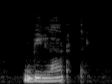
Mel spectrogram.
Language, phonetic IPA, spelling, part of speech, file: Polish, [ˈbʲilart], bilard, noun, LL-Q809 (pol)-bilard.wav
